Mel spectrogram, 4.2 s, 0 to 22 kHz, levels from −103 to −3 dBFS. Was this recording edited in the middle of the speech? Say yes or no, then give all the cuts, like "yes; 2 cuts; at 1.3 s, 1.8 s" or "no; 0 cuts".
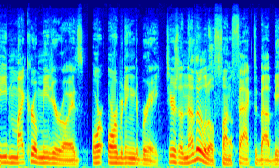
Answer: yes; 2 cuts; at 1.2 s, 2.5 s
